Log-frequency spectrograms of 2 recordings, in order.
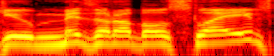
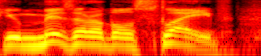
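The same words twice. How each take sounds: First: High, loud rising insult; raging insult to servants. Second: High, loud furious insult; raging insult. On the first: Struan berating the servants, raging insult. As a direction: fling slaves at them. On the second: Struan cursing Mei Mei in fury, raging insult. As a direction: spit out miserable slave. Same insult, first take. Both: A narrator's reading.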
